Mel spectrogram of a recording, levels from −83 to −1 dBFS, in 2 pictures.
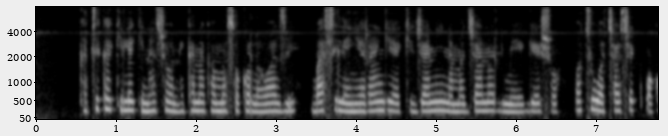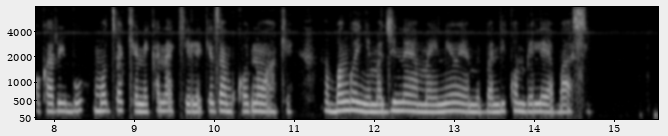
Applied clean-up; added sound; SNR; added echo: none; none; none; none.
